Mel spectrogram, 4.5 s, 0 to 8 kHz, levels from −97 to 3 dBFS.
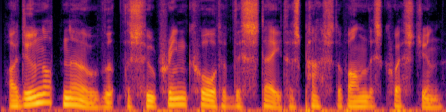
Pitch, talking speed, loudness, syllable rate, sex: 100 Hz, 215 wpm, -17 LUFS, 5.2 syllables/s, male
